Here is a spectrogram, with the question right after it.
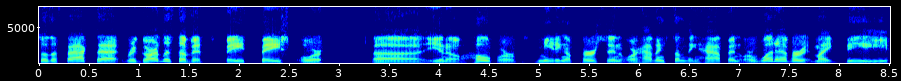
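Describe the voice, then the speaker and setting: This man's pitch is high. He talks at a moderate pace with lively intonation. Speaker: podcast host. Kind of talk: casual conversational talk.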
